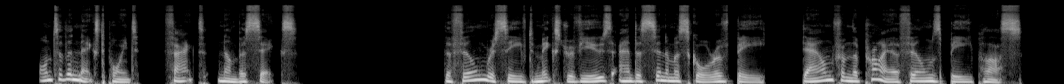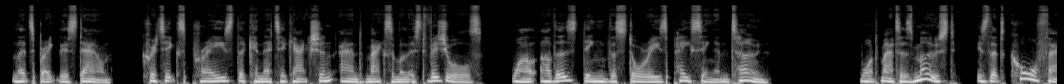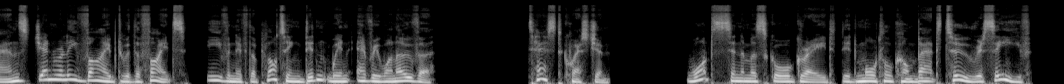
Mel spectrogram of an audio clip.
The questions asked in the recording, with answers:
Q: What cinema score grade did Mortal Kombat 2 receive?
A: Correct answer. B.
